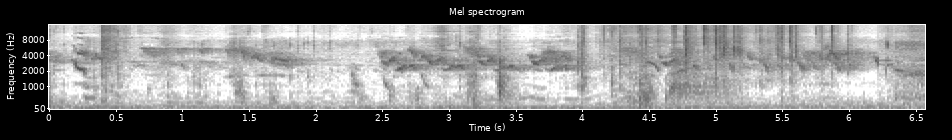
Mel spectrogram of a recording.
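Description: Soft clucks and chirpy calls from chickens in a backyard coop, scattered and fairly close over a low steady background hum, with no one talking.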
